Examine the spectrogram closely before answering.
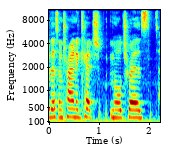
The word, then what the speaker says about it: Moltres: I'm trying to catch Moltres.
